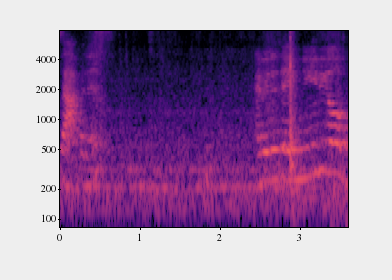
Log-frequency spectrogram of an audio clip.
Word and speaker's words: saphenous: And this is known as the great saphenous or saphenous. I pronounce saphenous.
